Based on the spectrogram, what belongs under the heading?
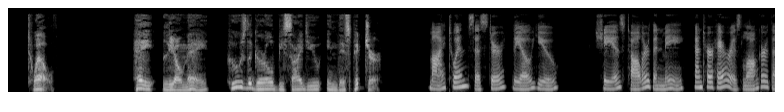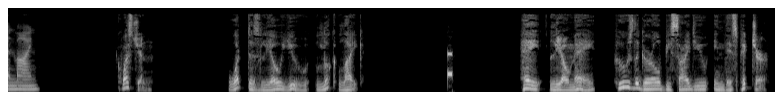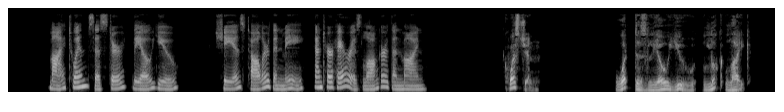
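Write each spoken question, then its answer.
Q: What does Liu Yu look like?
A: She is taller than Liu Mei and has longer hair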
